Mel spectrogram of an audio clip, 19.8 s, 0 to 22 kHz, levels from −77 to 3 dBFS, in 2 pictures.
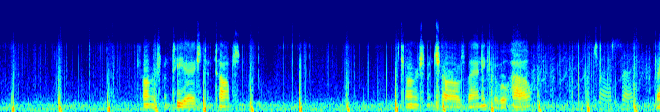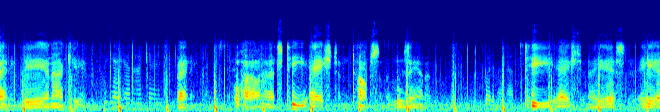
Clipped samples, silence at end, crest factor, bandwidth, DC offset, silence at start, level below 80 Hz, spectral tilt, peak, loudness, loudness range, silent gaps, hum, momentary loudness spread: under 0.1%; 0 s; 22 dB; 11 kHz; under 0.1%; 0 s; -38 dBFS; -7.5 dB/octave; -4 dBFS; -26 LUFS; 3 LU; none; none; 16 LU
